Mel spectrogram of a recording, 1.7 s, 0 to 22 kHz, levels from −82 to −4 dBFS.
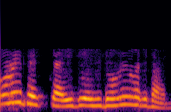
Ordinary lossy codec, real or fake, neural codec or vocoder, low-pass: none; fake; codec, 44.1 kHz, 7.8 kbps, Pupu-Codec; 3.6 kHz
